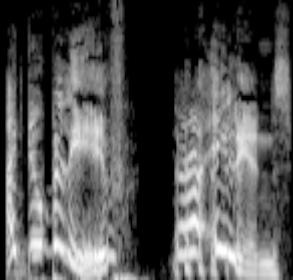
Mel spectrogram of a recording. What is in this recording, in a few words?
saying i do believe there are aliens funny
